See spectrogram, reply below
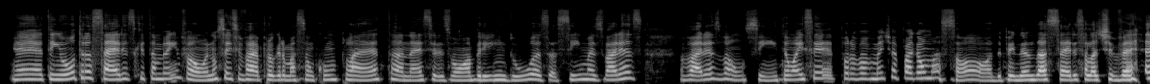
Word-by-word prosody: é, 230 +1 +1
tem 225 0 0
outras 290 +4 +1
séries 235 +1 +3
que 270 - -7
também 260 +3 -2
vão. 225 -10 +1
Eu - - -1
não 235 - +1
sei 260 -1 -2
se 240 - -5
vai 225 -1 +5
a 205 - +1
programação 205 0 -2
completa, 215 0 -1
né, 190 +1 -1
se 210 - -6
eles 190 -2 -4
vão 190 -1 0
abrir 195 0 +1
em 210 0 +1
2 205 +3 -2
assim, 215 +4 -5
mas 225 -4 -1
várias 250 +6 0 0.4
várias 210 +4 +1
vão, 215 -5 -3
sim. 190 -4 -7
Então 215 +2 -2
aí 235 +2 +1
você 140 -8 -2
provavelmente 255 +1 -3
vai 320 - -3
pagar 275 0 +2
uma 290 +1 -2
só, 205 -4 -1
dependendo 200 +3 +1
da 210 0 +7
série, 215 -1 +1
se - - -13
ela 205 -1 +5
tiver, 210 +2 +4
215 Hz, 220 wpm, -23 LUFS, 200-240 Hz, 0.4 s, da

